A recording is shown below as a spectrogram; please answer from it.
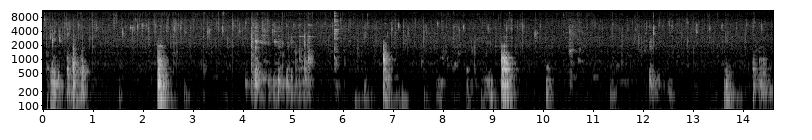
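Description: Shallots, green chillies, dried chillies and garlic sizzle steadily in hot oil, with sharp crackling bursts and occasional stirring clatters close by, no voices present.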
